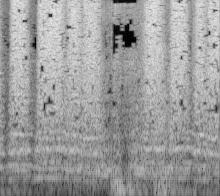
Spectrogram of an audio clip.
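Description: A large marching band's brass section plays loud sustained chords over a heavy drumline, with deep bass-drum hits and crashing percussion. One big low hit comes about a second in.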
